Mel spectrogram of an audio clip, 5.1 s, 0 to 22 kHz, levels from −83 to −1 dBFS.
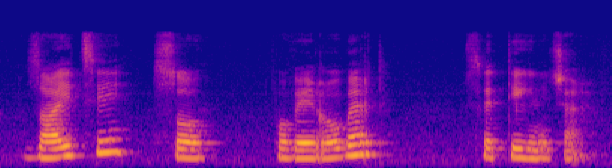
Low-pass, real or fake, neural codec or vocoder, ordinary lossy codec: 10.8 kHz; real; none; MP3, 96 kbps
